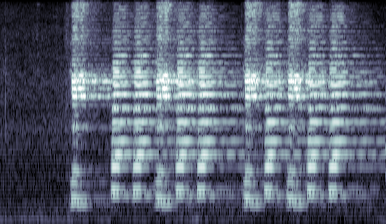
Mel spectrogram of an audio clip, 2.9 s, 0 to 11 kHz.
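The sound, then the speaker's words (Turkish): A newly installed car horn with seven switchable tones sounds off in a rapid run of loud, musical honks. Its pitch pattern shifts from burst to burst in a stuttering, melodic sequence. “yeni bir korna taktırdık. Düğmesi var. 7 çeşit korna. Bastığımızda korna değişiyor. Şöyle bir deneyelim, test edelim.”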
